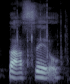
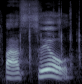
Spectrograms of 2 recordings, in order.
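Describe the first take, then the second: First: "paseo" with the stress on the middle syllable, pa-SE-o. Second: "paseo" with the stress on the last syllable, pa-se-Ó, said slowly; stress on final o. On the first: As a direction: say "paseo" leaning on SE, ending low and soft. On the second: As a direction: drag out "paseo" and land hard on the final Ó. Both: Shown as a demonstration. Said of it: "specifically the intonation".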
